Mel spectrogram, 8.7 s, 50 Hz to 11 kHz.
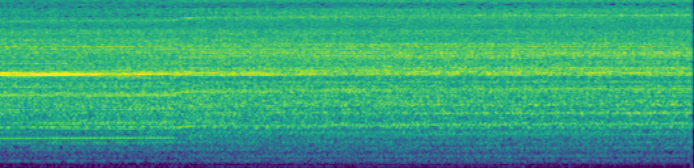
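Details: Pontiac Fiero alternator after rebuild, its cooling fan having self-destructed during a race, tested with a warning lamp and a 12.18 V battery: even, smooth whir with a faint steady high whine and no grinding or rattle; it spins freely and sounds healthy.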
